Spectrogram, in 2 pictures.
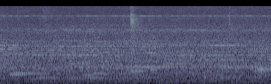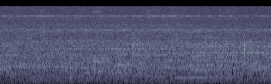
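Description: Faint music with short held notes over a steady background hiss of ambient noise.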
